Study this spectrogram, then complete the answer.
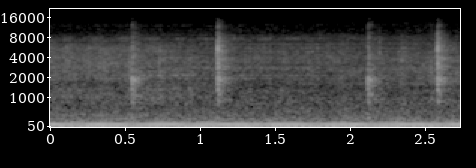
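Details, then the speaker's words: Model railroad reverse loop: AR1 auto-reverser relay clicks every half second or so over a low hum when it should sit still; sensitivity likely needs adjusting, not confirmed. "huh i think there's something wrong with the 8r1 because it's clicking too many times you shouldn't be clicking right now"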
